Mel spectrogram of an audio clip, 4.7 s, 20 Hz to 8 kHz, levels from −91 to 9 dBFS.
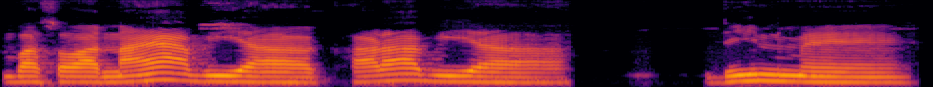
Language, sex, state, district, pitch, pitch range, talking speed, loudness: Bhojpuri, male, Uttar Pradesh, Ghazipur, 145 Hz, 135-160 Hz, 90 wpm, -18 LUFS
